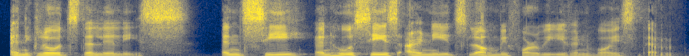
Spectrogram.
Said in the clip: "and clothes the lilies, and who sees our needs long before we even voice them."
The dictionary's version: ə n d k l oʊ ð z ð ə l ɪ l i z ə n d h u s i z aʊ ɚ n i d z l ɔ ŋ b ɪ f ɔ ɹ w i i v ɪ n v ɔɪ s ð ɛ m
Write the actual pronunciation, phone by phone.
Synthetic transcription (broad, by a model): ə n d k l oʊ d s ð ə l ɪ l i s ə n d h u s i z aʊ ɚ n i d s l ɔ ŋ b ɪ f ɔ ɹ w i i v ɪ n v ɔɪ s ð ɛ m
